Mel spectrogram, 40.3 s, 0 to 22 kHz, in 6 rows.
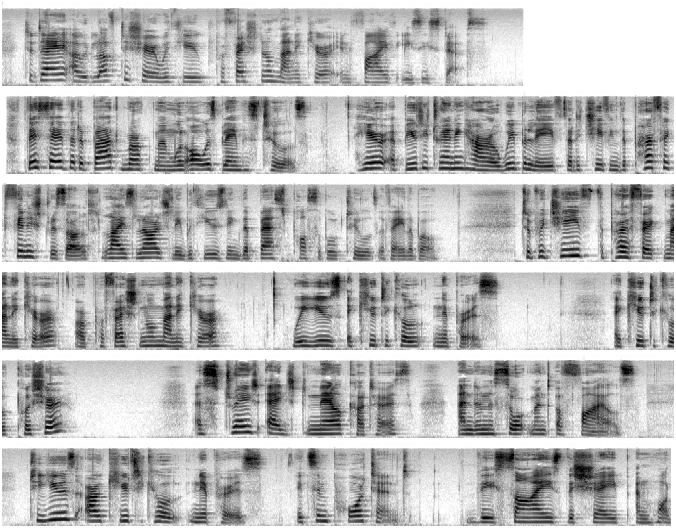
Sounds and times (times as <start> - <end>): Speech: 0.2 - 4.9, 7.0 - 17.8, 18.6 - 25.2, 26.3 - 27.6, 28.8 - 33.3, 33.9 - 40.2.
